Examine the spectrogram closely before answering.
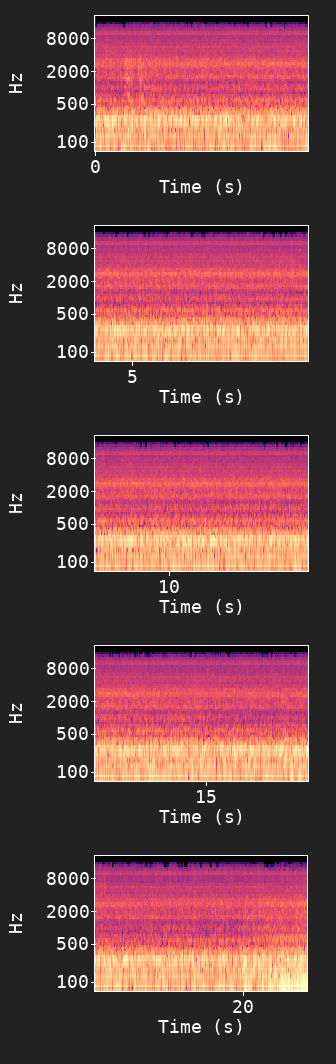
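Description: A jet engine roars steadily inside an airliner cabin in flight.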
